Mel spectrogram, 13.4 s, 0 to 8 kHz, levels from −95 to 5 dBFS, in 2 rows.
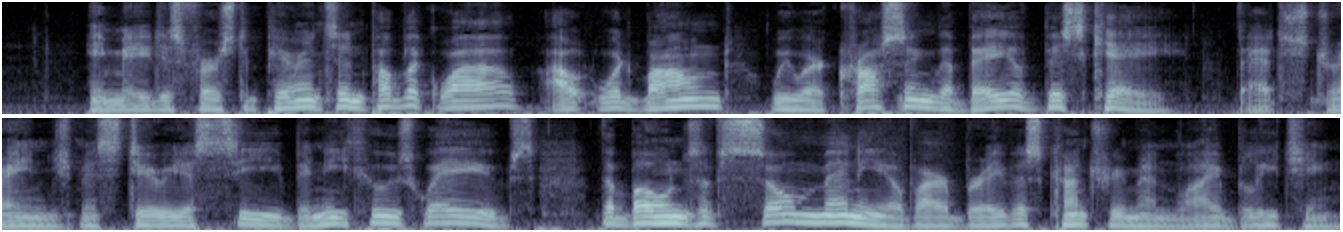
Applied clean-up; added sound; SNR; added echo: none; none; none; none.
